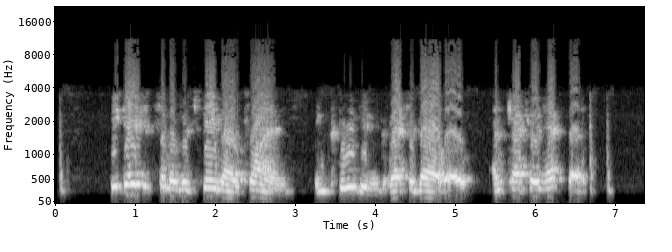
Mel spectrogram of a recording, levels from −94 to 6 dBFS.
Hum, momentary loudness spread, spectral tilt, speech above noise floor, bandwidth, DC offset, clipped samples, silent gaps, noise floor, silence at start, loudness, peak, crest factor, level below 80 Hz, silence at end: none; 8 LU; -5 dB/octave; 53 dB; 10 kHz; under 0.1%; under 0.1%; none; -61 dBFS; 0.05 s; -9 LUFS; 0 dBFS; 10 dB; -60 dBFS; 0.4 s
